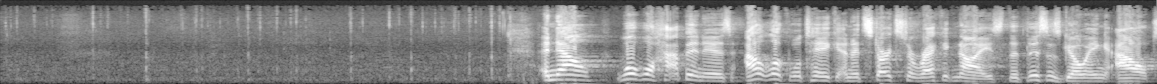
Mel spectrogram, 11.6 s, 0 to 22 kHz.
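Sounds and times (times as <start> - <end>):
computer keyboard typing: 0.0 - 5.2
speech: 5.4 - 11.5.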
